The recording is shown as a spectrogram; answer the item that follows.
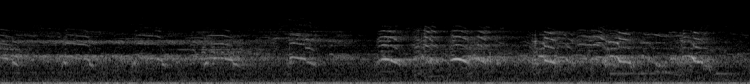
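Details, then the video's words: Gulls calling, several harsh, nasal squawks with strong harmonics overlapping one another, some short and sharp, others drawn out, over a steady low rumble of background noise. "Verso del gabbiano, che verso fa il gabbiano"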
